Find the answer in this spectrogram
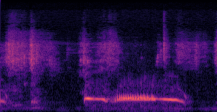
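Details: Spotted dove giving a single loud lure phrase, a short level note then a long rolling croon, over soft high chirps from other birds.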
